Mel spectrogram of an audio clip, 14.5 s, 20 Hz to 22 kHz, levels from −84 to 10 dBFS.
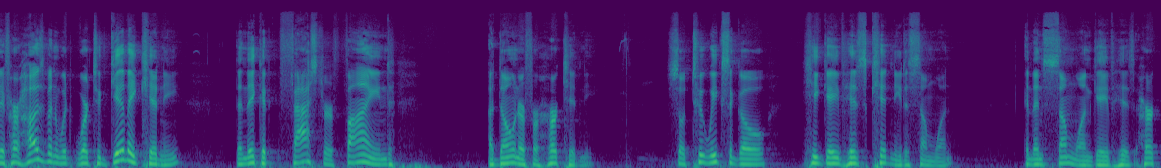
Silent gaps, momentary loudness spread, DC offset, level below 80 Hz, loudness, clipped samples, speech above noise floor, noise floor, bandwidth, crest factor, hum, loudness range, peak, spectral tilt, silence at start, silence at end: none; 13 LU; under 0.1%; -46 dBFS; -26 LUFS; under 0.1%; 41 dB; -66 dBFS; 16.5 kHz; 22 dB; none; 4 LU; -4 dBFS; -4.5 dB/octave; 0 s; 0 s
